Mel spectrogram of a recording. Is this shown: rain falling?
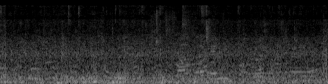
yes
